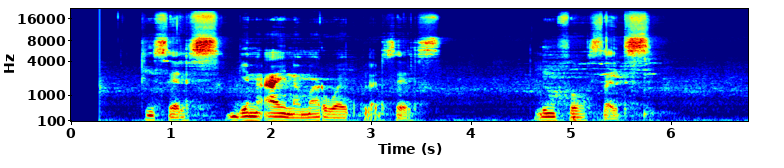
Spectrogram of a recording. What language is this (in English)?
Luo (Kenya and Tanzania)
